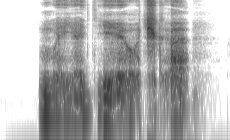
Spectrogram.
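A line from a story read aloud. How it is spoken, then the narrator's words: Hoarse drawl, kidnapper. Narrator (Russian): хрипло протянул похититель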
